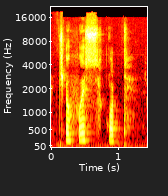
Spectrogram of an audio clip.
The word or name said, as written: ch'iwhisqot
